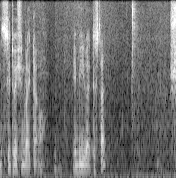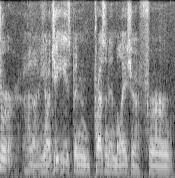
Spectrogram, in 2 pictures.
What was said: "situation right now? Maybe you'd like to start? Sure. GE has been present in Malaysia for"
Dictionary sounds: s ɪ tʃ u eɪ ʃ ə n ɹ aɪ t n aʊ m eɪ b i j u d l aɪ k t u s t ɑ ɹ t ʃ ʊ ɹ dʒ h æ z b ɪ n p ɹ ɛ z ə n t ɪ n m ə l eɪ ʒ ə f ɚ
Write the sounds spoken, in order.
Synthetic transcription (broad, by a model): s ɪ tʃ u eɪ ʃ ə n ɹ aɪ t n aʊ m eɪ b i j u l aɪ k t u s t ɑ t ʃ ʊ ɹ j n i z b ɪ n p ɹ ɛ z ə n t ɪ n m ə l eɪ ʒ ə f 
